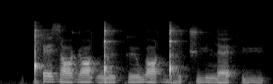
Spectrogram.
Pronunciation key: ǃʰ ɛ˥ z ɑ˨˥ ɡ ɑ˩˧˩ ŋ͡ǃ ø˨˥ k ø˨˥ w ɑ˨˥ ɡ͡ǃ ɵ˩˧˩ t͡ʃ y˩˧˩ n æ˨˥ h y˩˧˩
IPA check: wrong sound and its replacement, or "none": none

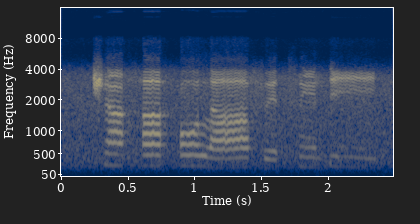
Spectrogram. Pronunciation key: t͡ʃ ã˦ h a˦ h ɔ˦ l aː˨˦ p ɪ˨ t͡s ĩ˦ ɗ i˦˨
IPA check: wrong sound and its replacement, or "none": p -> f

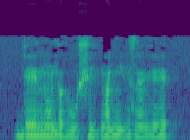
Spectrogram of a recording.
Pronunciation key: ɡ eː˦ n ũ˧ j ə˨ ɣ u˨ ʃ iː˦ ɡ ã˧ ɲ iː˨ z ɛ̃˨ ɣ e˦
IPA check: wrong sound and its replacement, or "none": none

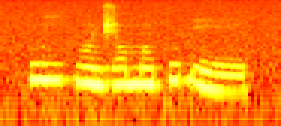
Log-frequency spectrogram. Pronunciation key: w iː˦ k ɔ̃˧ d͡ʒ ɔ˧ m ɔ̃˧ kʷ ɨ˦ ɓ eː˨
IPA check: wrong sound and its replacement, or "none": k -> ɡ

